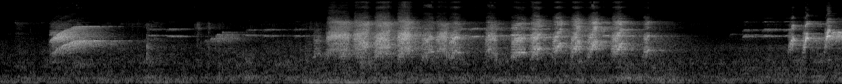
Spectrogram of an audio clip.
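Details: Hand-tamed pet canaries indoors: a loud rising squeak and faint whistled notes, then a fast rattling burst of rapid repeated chips lasting several seconds, ending with more quick chirps.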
